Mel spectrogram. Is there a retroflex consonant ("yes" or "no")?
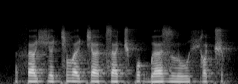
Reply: no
